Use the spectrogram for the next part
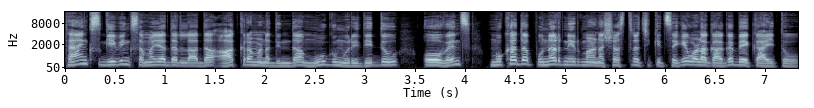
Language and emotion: Kannada, neutral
